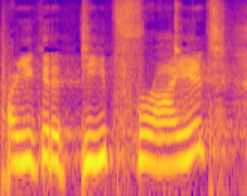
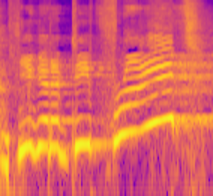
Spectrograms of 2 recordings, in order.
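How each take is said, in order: First: Said in the usual way. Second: Higher, shouted question with soaring end; incredulous. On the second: Acted. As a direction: repeat it in rising disbelief. Question repeated in rising alarm.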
